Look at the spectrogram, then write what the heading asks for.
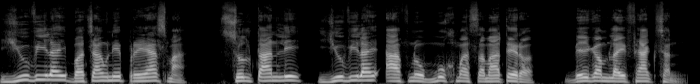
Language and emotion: Nepali, neutral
